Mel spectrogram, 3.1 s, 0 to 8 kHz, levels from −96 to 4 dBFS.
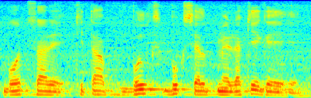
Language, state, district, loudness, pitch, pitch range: Hindi, Arunachal Pradesh, Papum Pare, -16 LUFS, 110 Hz, 100-125 Hz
